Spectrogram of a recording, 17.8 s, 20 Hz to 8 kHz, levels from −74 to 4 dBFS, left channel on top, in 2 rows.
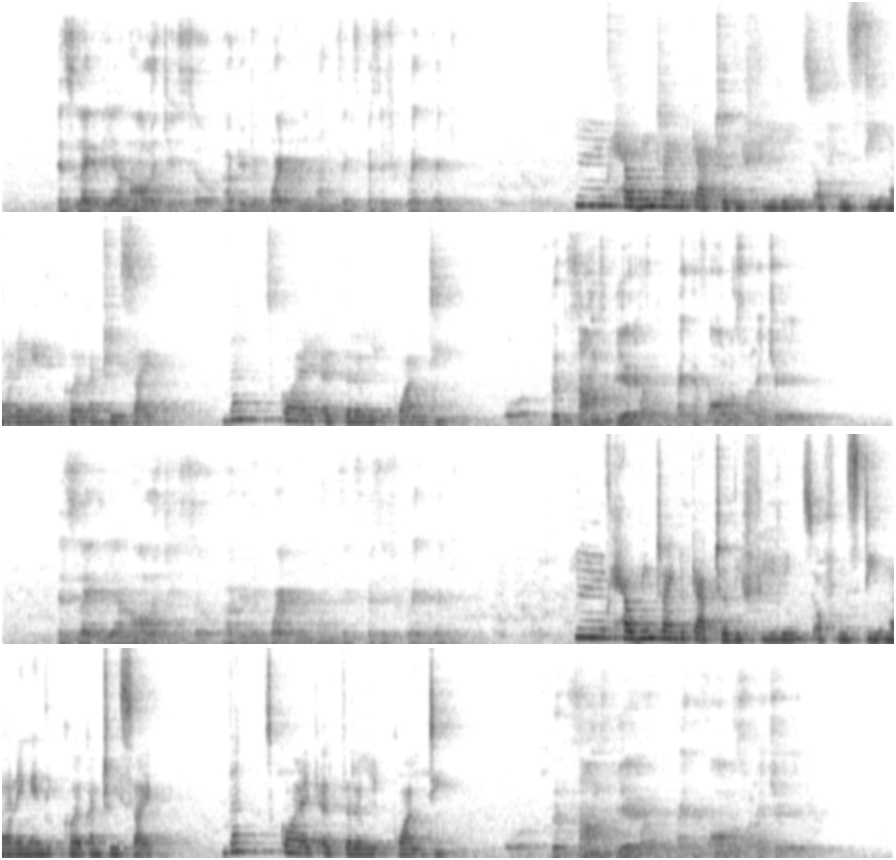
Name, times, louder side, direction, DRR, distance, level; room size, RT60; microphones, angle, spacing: voice 1, 0.6-4.4 13.9-17.1, left 2 dB, 50° left, 3 dB, 0.8 m, -32 dB
voice 2, 5.7-10.4 11.1-11.3 11.7-13.4, right 3 dB, 65° right, 9 dB, 0.4 m, -22 dB
8.3 x 4.5 x 3.3 m, 1.4 s
head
